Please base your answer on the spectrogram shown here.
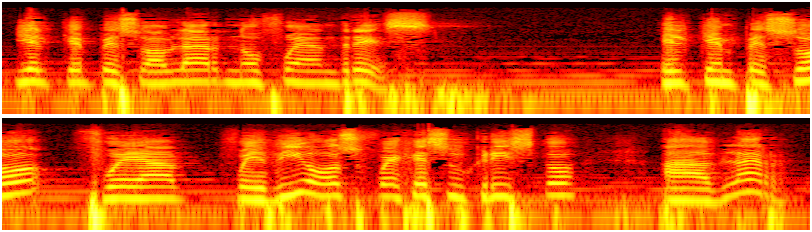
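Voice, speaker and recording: A man's voice: steady tone, measured pace, sharp tone, soft background music. A man with a Colombian accent preaching a sermon in a church, emphatic and dramatic, often asking the congregation questions. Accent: Colombian Spanish. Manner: dramatic, emphatic delivery with shifting pitch. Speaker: pastor.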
